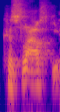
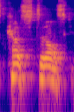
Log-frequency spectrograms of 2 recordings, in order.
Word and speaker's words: Kustelski: but pronounce it correctly no that's fine it's cutest gotcha so Dan give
